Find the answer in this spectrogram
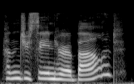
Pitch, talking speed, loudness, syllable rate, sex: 275 Hz, 225 wpm, -14 LUFS, 7.7 syllables/s, female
